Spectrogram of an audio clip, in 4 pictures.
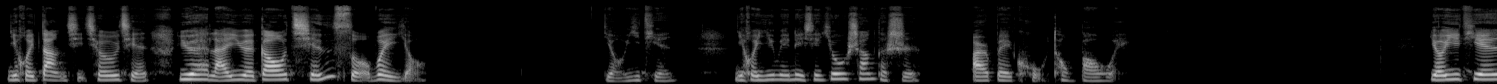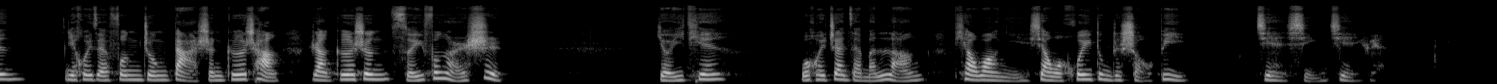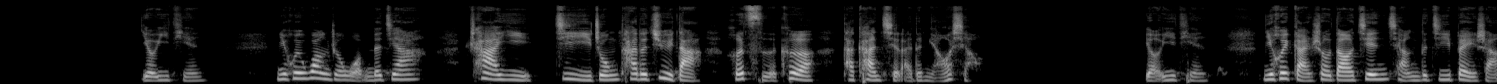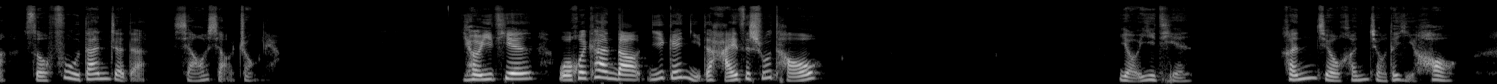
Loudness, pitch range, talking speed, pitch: -24 LUFS, 195-255 Hz, 155 characters per minute, 220 Hz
